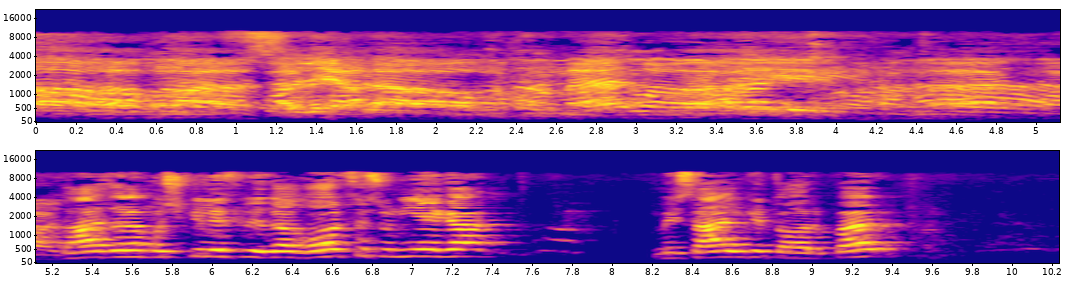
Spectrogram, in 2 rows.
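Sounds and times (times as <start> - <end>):
large crowd chanting salawat in unison: 0.0 - 5.5
speech: 5.6 - 7.6, 8.2 - 9.6.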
